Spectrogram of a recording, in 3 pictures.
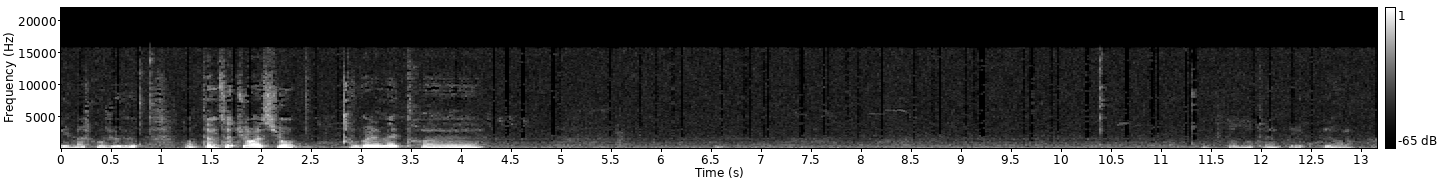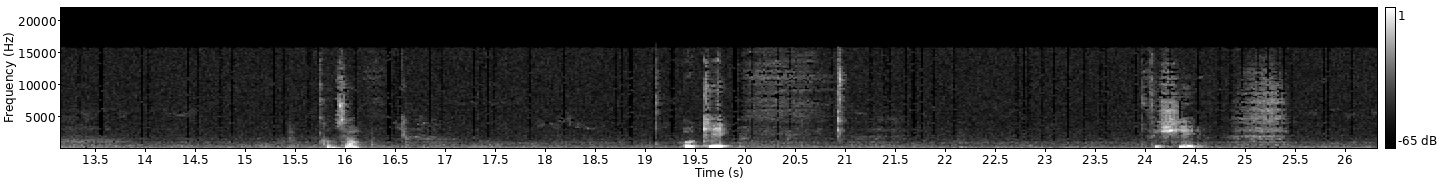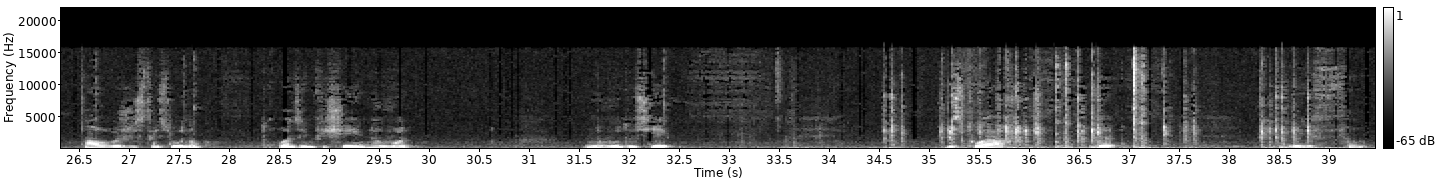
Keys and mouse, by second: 0.8 click, 2.5 click, 11.3 click, 19.1 click, 24.0 click, 26.6 click, 27.6 right click, 32.3 click, 34.6-39.0 typing.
